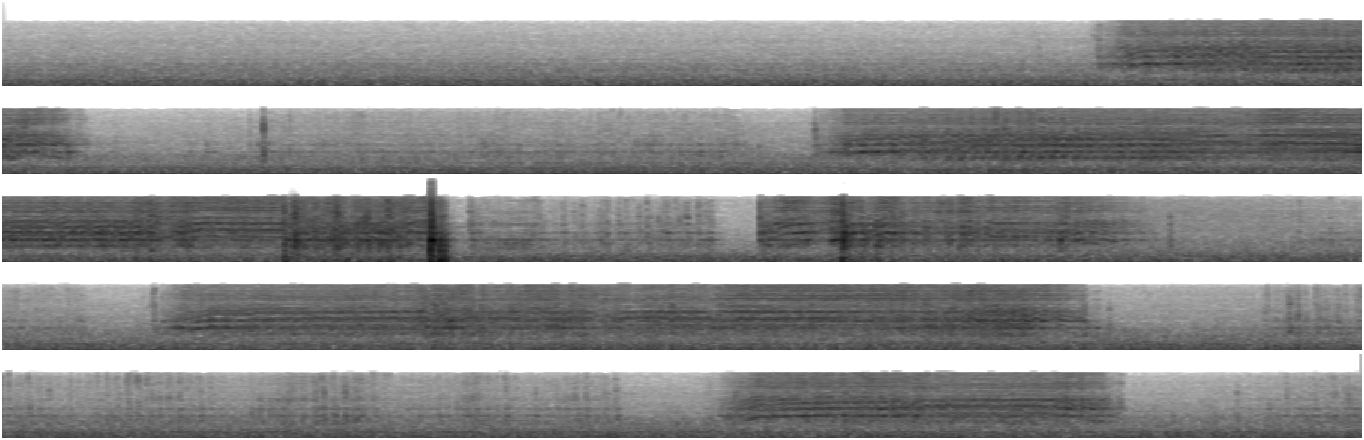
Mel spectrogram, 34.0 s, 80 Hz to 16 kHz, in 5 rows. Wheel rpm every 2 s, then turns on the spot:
0, 0, 30, 80, 10, 70, 160, 140, 60, 100, 50, 160, 130, 20, 20, 70, 70.
6-10 26-30 32-34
